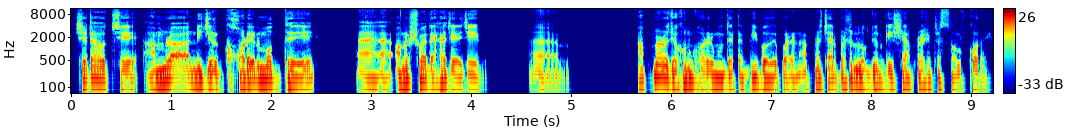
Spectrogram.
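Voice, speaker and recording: Bangladeshi man hosting, animated pitch swings. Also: fairly quick, no room sound, studio quality. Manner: earnest, opinionated, mixes in English phrases. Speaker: show host. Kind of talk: reflective interview commentary.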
